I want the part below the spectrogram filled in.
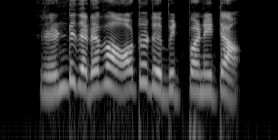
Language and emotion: Tamil, angry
